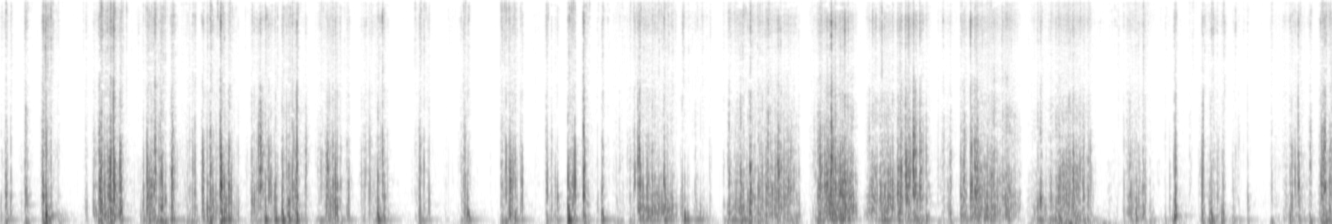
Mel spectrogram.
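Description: Long gold metal claw nail caps scratch and trace across a solid, round, flat cork board. Dry, rasping strokes come in quick bursts separated by brief pauses, mostly in the midrange with a steady low undertone.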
